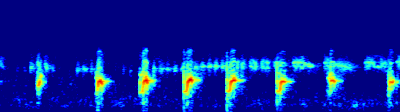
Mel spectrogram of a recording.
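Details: Female white-breasted waterhen daytime lure call, used to draw waterhens in: about nine short, strained notes over five seconds, each a rising then falling 'kruak', spaced irregularly, with faint higher wavering tones between them.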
